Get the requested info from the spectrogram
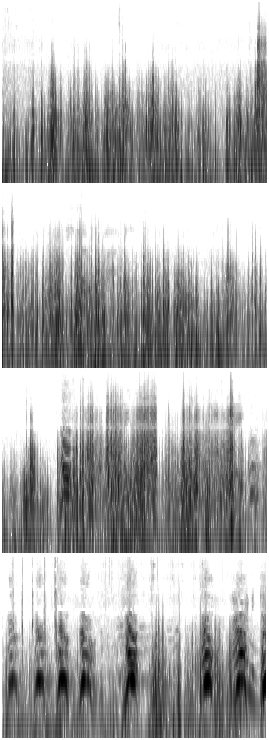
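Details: Hazel, a pet basset hound, excited as her owner comes to see her indoors: loud, honking, harmonic howls and yelps, clustered in the second half and coming roughly every half second near the end. The owner talks playfully over the first part.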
